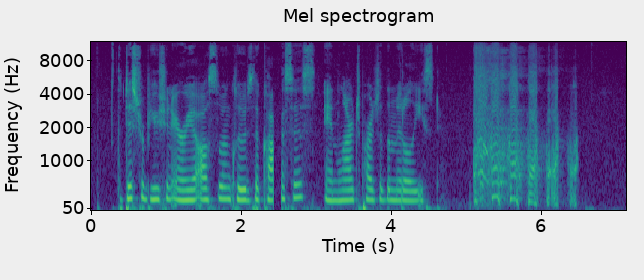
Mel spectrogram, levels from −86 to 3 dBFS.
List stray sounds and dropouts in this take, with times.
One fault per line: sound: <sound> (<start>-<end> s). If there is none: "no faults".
sound: dropout (2.4-2.5 s)
sound: laugh (5.0-6.5 s)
